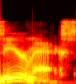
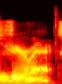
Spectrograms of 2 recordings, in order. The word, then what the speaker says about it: Vermax: name pronunciations were interesting he says Veer Max like v-e-r let's go to your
